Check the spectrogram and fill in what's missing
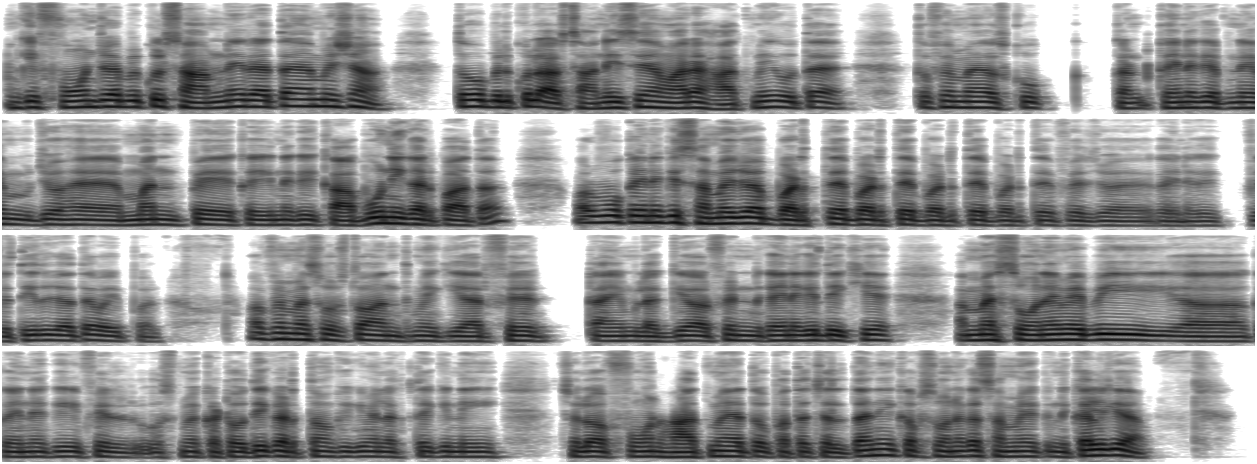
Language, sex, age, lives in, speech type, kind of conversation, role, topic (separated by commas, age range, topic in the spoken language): Hindi, male, 25-29, India, conversation, advice, user, मैं सोने से पहले स्क्रीन समय कैसे सीमित करूँ?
